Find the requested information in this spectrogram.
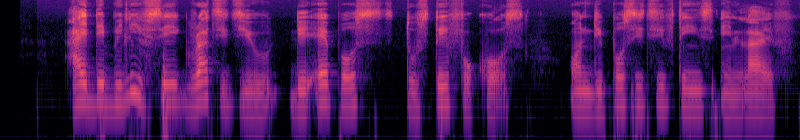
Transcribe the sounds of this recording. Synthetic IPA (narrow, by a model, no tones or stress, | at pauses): ʔaɪdebiliv̥seɡɹatʰitjuddeʔɛpɔstustefo̰kʰɔ̰s | ɔ̃ndipɔsitʰiv̥t̪ĩŋsĩnlaɪf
